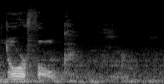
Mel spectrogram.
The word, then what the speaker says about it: Norfolk: And I know that's not Norfolk, Norfolk, something like that. You don't. It's like you don't pronounce the L very much either.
